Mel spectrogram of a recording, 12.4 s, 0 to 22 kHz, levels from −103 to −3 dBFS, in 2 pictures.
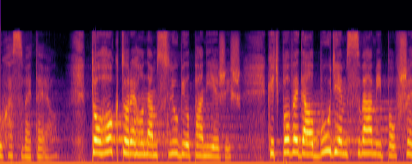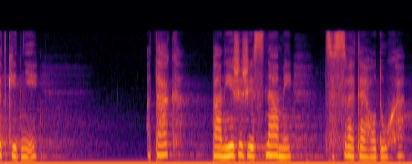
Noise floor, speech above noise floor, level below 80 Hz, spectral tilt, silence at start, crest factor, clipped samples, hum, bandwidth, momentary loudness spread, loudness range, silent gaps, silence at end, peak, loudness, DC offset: -68 dBFS; 48 dB; -56 dBFS; -5 dB/octave; 0 s; 20 dB; under 0.1%; none; 10 kHz; 20 LU; 12 LU; none; 0.15 s; 0 dBFS; -19 LUFS; 2%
